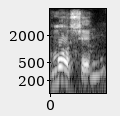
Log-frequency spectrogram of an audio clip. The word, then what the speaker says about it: Moshe: Si alguien quiere tutear a la persona, entonces le asentamos la primera sílaba. Y así transformamos ese nombre en mucho más amigable. Por ejemplo, si uno se llama Moshe y nosotros lo queremos llamar como un amigo, entonces le decimos Moshe.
